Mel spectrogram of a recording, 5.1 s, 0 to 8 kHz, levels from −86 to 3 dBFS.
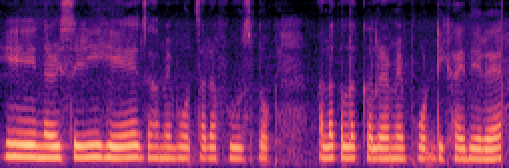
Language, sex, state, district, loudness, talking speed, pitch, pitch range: Hindi, female, Arunachal Pradesh, Papum Pare, -14 LUFS, 210 wpm, 195 Hz, 185-200 Hz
